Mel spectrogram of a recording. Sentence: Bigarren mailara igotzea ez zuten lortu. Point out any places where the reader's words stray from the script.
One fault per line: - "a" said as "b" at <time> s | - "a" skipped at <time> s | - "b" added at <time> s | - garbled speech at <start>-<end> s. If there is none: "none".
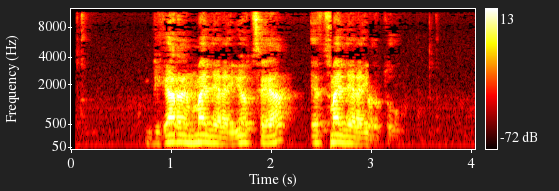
- "zuten" said as "mailara" at 2.6 s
